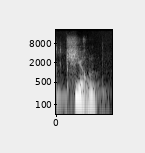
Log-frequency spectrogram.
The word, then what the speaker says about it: Chiron: mais on le prononce Kiron. Le CH c'est un K dans cet usage là dans cette prononciation en tous les cas.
